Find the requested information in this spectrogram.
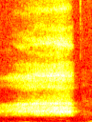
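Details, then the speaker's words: Ujjayi (ocean) breath in yoga: soft wave-like breathing sound made by contracting the throat at the glottis, with an open-mouth exhalation like fogging a window. "So Ujjayi breath sounds like this. And how we do achieve that? We achieve that, as I was saying, by contracting our throat."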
